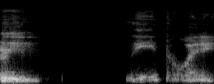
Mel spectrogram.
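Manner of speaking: low whisper, rough like raking gravel. A storyteller voicing a figure in a hallway, in a low, gravelly voice. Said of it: "low, gravelly voice".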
